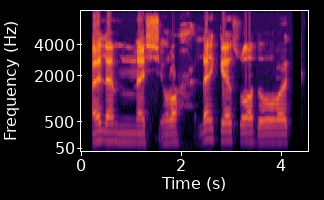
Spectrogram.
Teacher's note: دال ساکن پر کلکلا ہوگا، اور را زبر کی وجہ سے موٹا پڑا جائے گا، کا کو کھینچنا نہیں، وقف کی صورت میں کاف ساکن ہوگا۔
